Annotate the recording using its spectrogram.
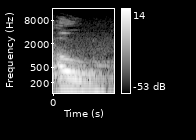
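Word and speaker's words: owe: berhutang Budi pernah Heeh itu bacanya ou saya berutang Budi padamu I ow you I ow you money saya berutang money e berutang uang I ow you money ou o w e bacanya ou kalau ini O O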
